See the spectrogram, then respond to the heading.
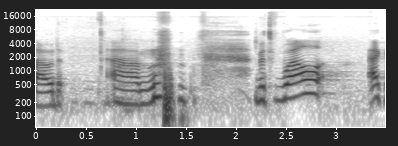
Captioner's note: chuckles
